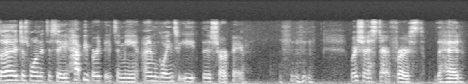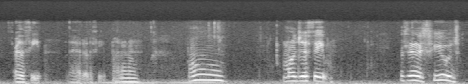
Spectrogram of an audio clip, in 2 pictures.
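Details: Adult woman with Tourette syndrome; vocal tics ('wow', 'whoa') and repeated words interrupt her speech, with tics very active since a medication change and also triggered by light. Finding: vocal tics (Tourette syndrome).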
